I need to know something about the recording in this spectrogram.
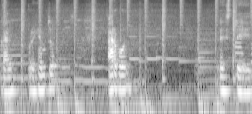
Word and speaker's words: árbol: Por ejemplo, árbol este difícil y lápiz. Por ejemplo, árbol la tiene la a difícil en la en la segunda I. y lápiz en la primera a.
